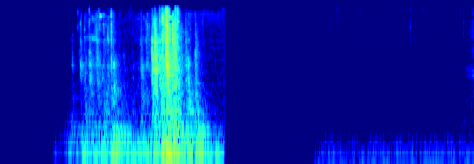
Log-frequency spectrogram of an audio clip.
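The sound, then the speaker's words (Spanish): A door is opened very carefully onto a hallway, sliding slowly with a sustained scraping sweep lasting over a second, followed by silence and then a faint, low rumbling in the background. “Abriendo la puerta con mucho cuidado, salieron al pasillo.”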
